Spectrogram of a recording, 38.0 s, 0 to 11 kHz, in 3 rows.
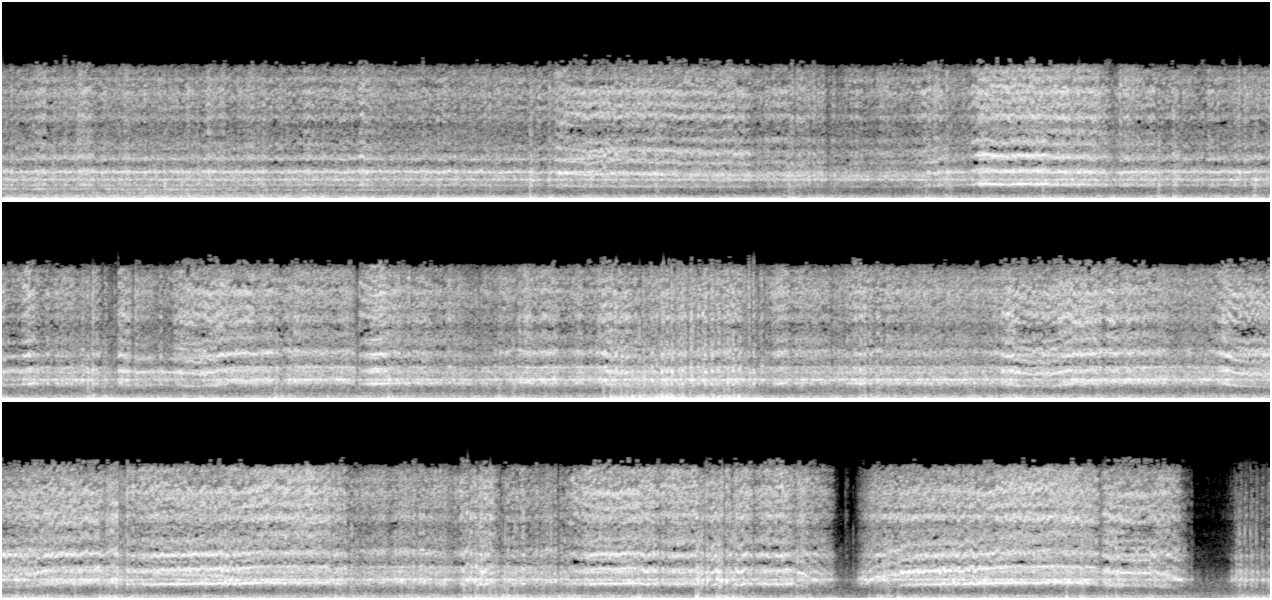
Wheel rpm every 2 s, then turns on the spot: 200, 200, 200, 180, 180, 200, 210, 210, 230, 230, 230, 220, 220, 210, 230, 230, 170, 160, 140.
none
